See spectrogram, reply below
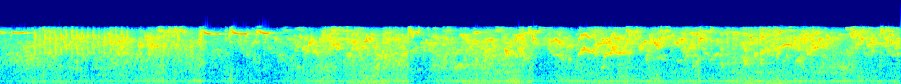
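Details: A blue Lizard canary sings a busy stream of chattering and warbling phrases, including a short series of clipped repeated notes near the start.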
